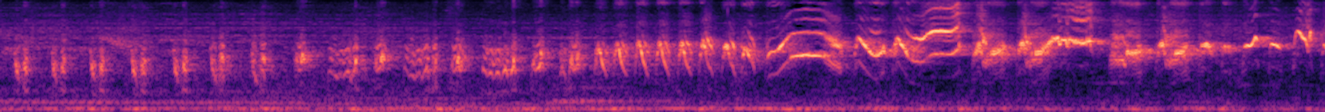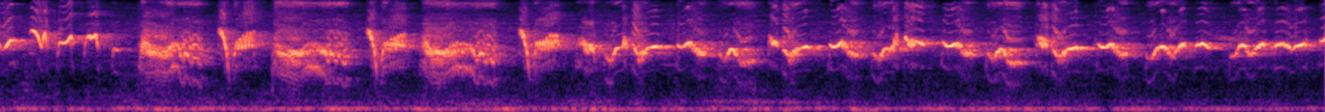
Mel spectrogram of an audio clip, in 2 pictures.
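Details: Imported Chinese hwamei, a prized contest bird, delivers a long, continuous, fast warbling song of varied whistled and chattered notes that grows louder after a few seconds, with a steady low electrical hum behind it.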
